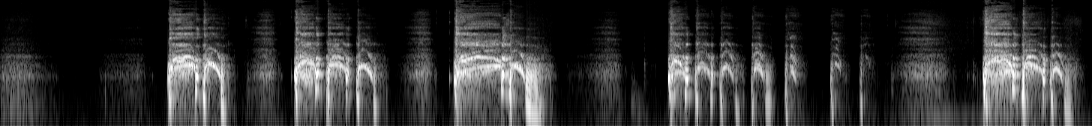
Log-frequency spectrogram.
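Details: Repeated bouts of harsh, forceful coughs in quick clusters, acted rather than from illness; simulated cough.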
